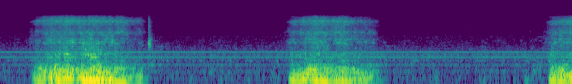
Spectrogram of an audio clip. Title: Deep sleep 😴 sound on 😁 snoring sound 🤣 #deepsleep #sleep #sleeping #snoring #room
